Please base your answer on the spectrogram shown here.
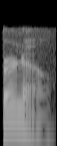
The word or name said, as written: Brno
